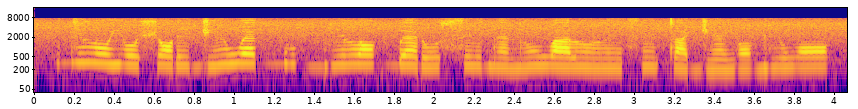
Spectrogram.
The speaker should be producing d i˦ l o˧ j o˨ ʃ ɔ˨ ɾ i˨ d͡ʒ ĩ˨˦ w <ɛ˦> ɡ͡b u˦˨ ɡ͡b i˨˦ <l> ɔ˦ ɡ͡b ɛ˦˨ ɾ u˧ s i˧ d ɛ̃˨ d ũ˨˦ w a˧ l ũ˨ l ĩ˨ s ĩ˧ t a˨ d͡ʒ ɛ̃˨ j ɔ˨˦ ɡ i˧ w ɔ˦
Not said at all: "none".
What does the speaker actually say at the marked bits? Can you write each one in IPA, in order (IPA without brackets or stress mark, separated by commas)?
ɛ˦, l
